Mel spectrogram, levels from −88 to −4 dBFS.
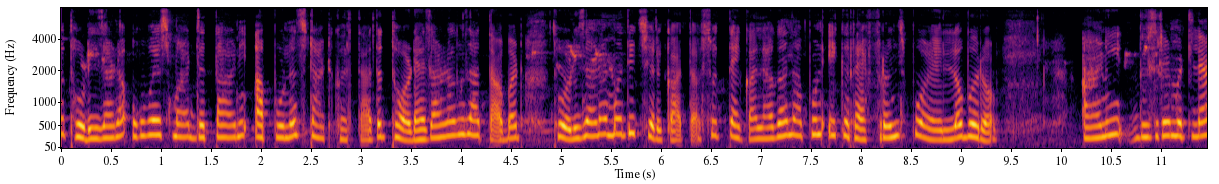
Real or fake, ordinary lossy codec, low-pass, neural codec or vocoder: fake; none; none; codec, 16 kHz, 16 kbps, FreqCodec, larger model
